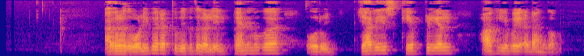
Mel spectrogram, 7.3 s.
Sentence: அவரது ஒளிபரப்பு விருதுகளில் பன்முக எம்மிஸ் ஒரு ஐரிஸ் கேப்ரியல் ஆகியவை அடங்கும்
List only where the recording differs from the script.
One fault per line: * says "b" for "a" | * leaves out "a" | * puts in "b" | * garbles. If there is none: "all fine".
* leaves out "எம்மிஸ்"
